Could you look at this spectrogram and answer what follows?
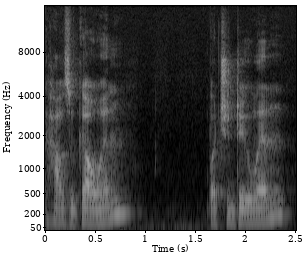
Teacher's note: That is a casual speech thing that we do, changing the NG to an N and dropping, changing that sound.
